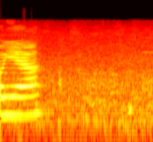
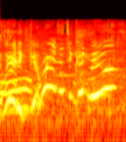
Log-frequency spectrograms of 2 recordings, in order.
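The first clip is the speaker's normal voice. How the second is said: put-on high baby voice, a touch squeaky; much higher pretend baby voice; voicing the baby; 11 semitones higher, faster than usual. Voicing the baby's words.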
